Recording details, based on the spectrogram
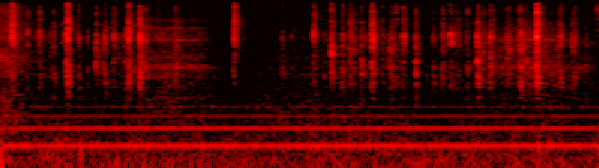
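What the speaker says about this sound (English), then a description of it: "And then you can type in" Quiet, steady tapping on a computer keyboard, a rapid stream of soft keystrokes over a faint electrical hum, with no talking.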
